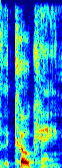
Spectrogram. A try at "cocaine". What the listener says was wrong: But the emphasis on the wrong syllable?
